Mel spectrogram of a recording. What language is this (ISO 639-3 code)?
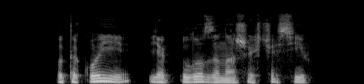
ukr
